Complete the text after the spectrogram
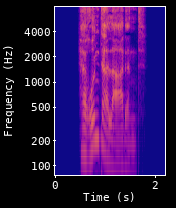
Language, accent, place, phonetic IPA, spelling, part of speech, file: German, Germany, Berlin, [hɛˈʁʊntɐˌlaːdn̩t], herunterladend, verb, De-herunterladend.ogg
- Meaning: present participle of herunterladen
